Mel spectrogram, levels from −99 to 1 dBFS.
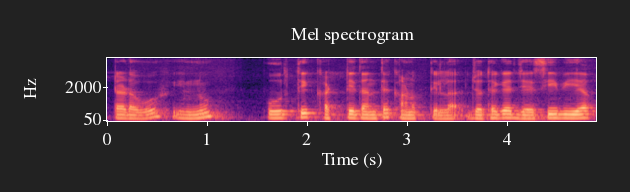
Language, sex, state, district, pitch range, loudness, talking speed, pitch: Kannada, male, Karnataka, Dharwad, 115-130 Hz, -20 LUFS, 110 wpm, 125 Hz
